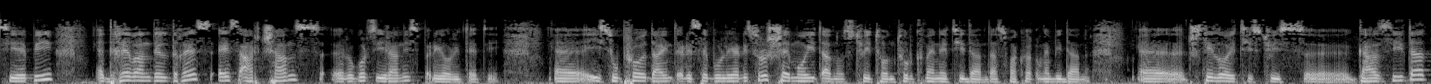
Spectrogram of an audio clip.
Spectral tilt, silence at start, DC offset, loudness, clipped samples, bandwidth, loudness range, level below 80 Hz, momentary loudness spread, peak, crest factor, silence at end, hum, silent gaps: -4.5 dB/octave; 0 s; under 0.1%; -18 LUFS; under 0.1%; 8.8 kHz; 2 LU; -34 dBFS; 5 LU; -2 dBFS; 16 dB; 0 s; none; none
